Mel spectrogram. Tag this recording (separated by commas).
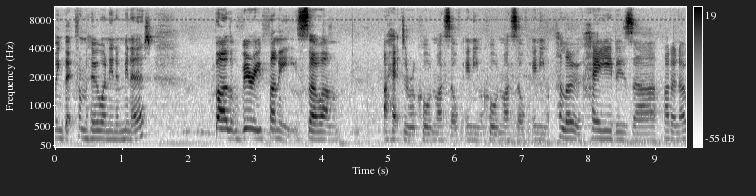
Speech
